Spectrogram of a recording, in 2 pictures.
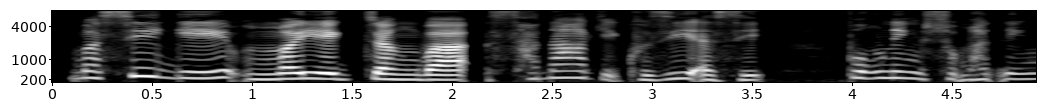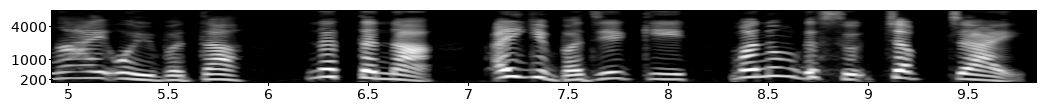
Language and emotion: Manipuri, happy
